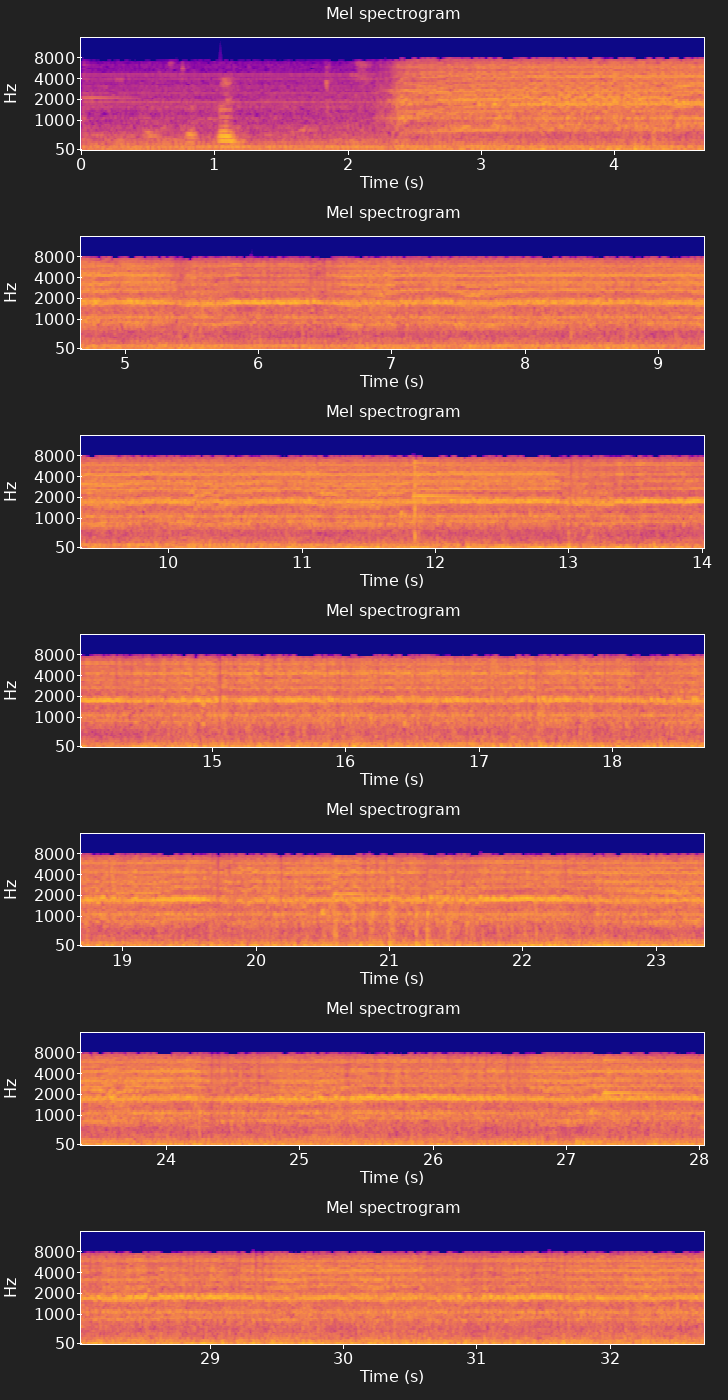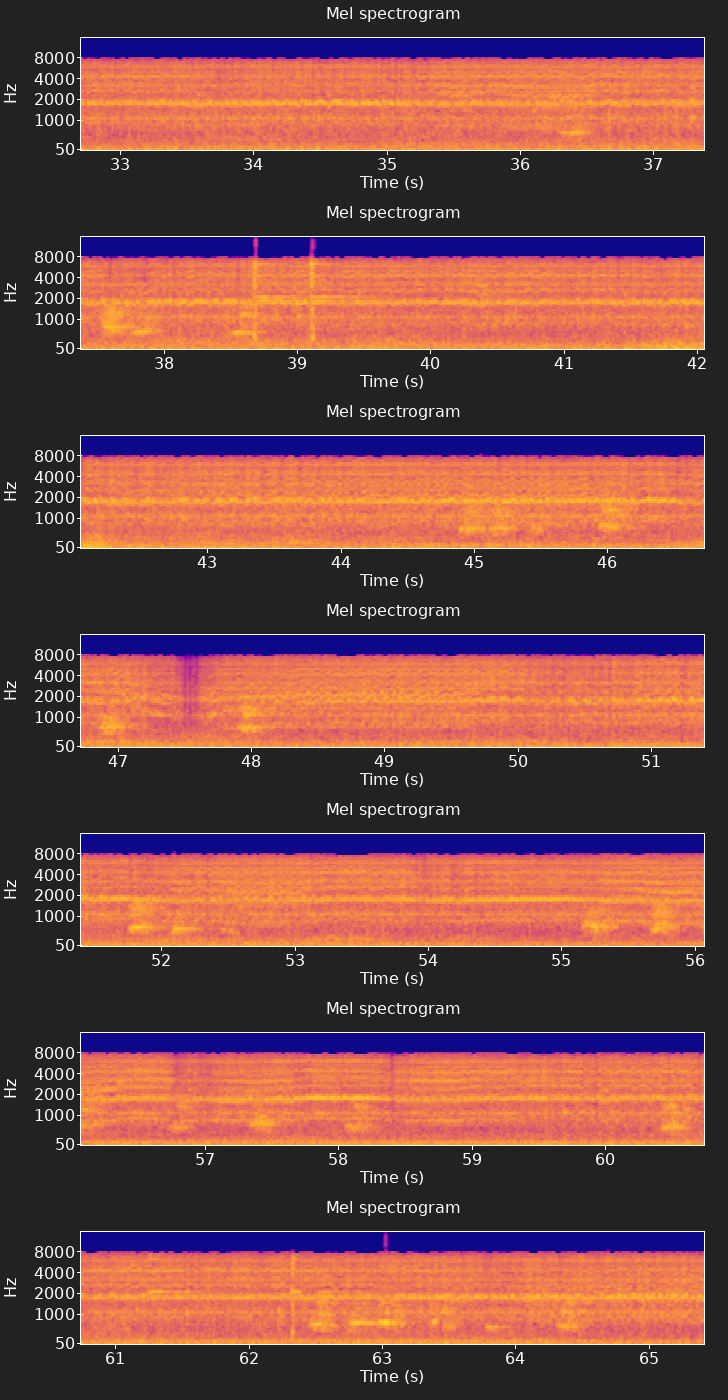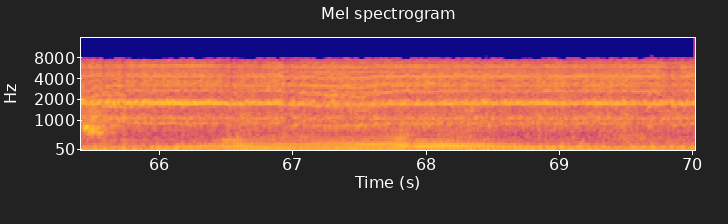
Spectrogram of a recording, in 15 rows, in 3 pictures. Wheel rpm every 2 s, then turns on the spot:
0, 140, 220, 230, 230, 220, 230, 230, 230, 220, 220, 220, 220, 230, 220, 220, 230, 230, 220, 230, 230, 220, 210, 180, 190, 220, 210, 230, 220, 230, 230, 230, 220, 220, 230.
none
